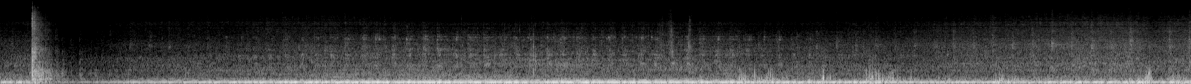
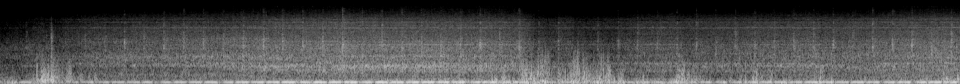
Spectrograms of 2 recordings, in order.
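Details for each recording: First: 1966 Chevy C-10 longbed, 350 small-block V8, just started and still cold: smooth, deep, even burble at steady idle, no knocks or misses; owner notes possible tiny exhaust leak or header thump; normal idle. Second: 1966 Chevy C-10 longbed with a 350 V8, just started and still cold, idling with a steady burble and a faint occasional light thump. A small exhaust leak is suspected, possibly headers needing re-torquing after heat cycles.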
